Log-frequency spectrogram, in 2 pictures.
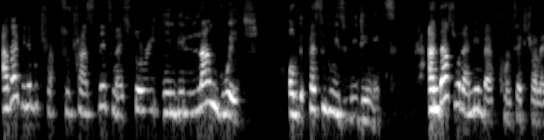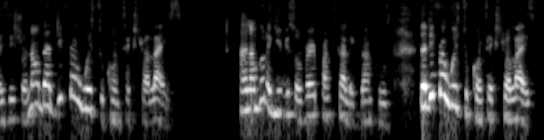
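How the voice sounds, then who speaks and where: A woman's voice: on the high side, big pitch swings, fast, slightly rough. A Nigerian woman giving admissions advice on an online show, emphatic and full of rhetorical questions. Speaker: guest speaker on admissions.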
